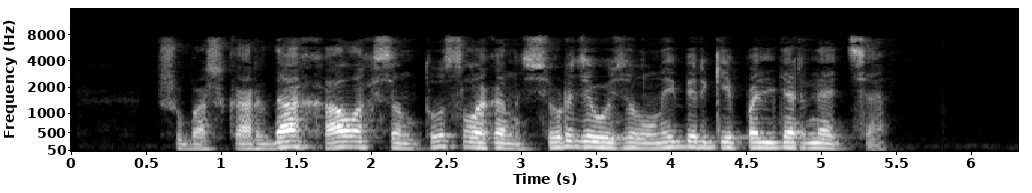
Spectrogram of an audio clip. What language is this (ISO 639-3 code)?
chv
